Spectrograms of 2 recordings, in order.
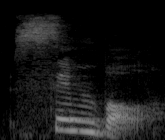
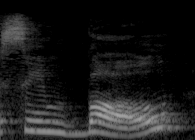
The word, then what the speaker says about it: symbol: We have two syllables. The first syllable is stressed, and the second syllable is reduced. When we have a reduced vowel, we don't pronounce it fully. We don't say symbol. We reduce it and we pronounce it as a.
